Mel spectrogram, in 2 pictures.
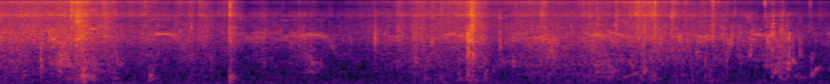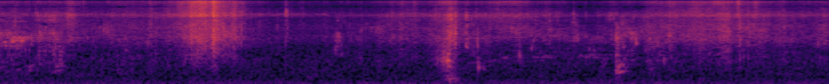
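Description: Water sloshing and splashing as a long-handled dip net is swept through shallow canal water to scoop for fish, with scraping and rustling strokes. Busiest in the first half, then quieter with a few scattered knocks and rustles.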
